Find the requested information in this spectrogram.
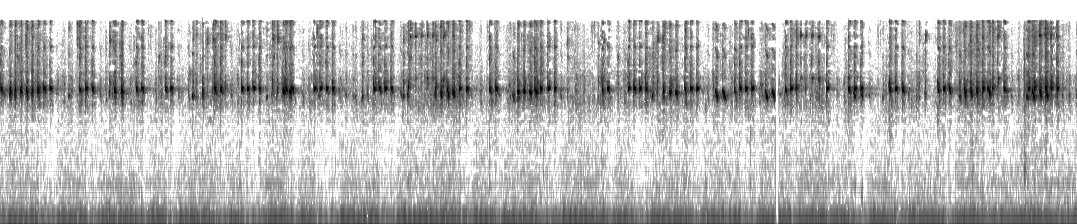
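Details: Live crickets chirping as natural sound: dense, high-pitched trilled pulses in short bursts, several chirps per second overlapping into a near-continuous shimmering chorus, with a faint steady low hum underneath.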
